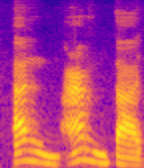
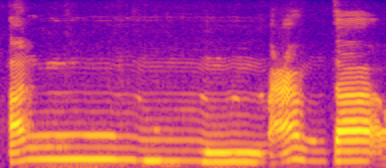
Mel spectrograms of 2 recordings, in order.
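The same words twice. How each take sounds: First: The nasal sounds are short and clear, without hum. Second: The nasal sounds are drawn out with a hum. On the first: The speaker calls it right. "Yang benar ... jelas" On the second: The speaker calls it wrong. "jangan berdengung seperti ini ... itu keliru"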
